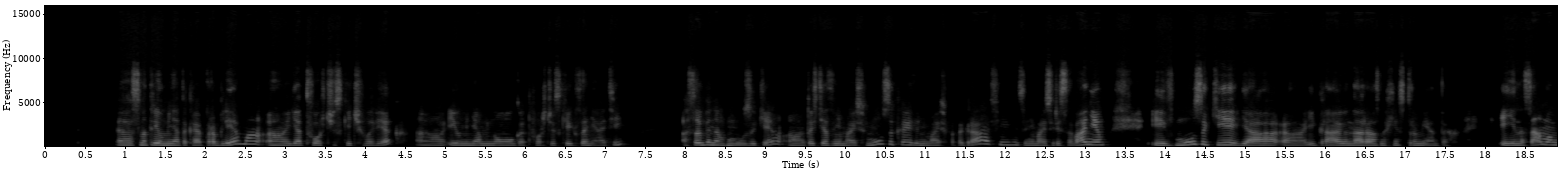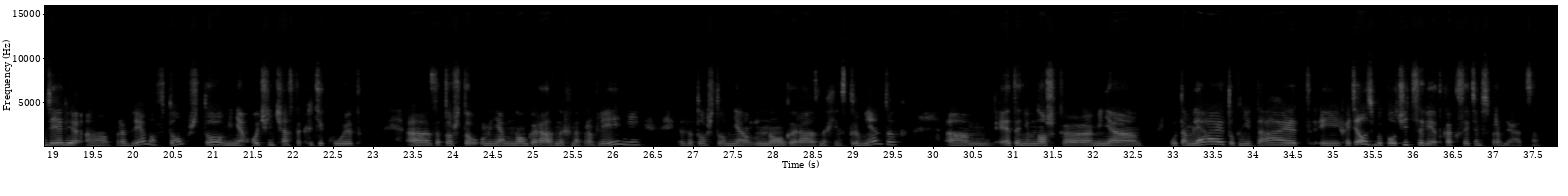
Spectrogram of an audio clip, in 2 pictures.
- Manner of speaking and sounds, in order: tapping; other background noise
- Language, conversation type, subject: Russian, advice, Как вы справляетесь со страхом критики вашего творчества или хобби?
